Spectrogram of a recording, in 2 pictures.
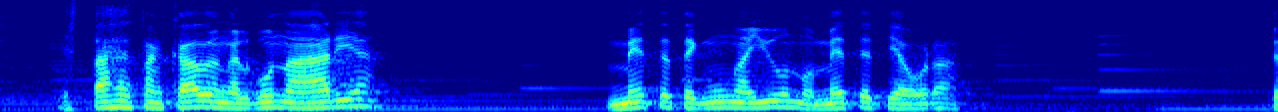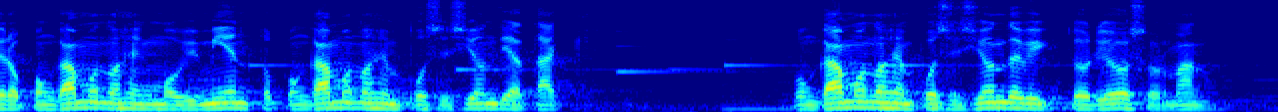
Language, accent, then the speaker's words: Spanish; Honduras; now in United States; Allá nací con las gallinas en Honduras, con los chanchos, con las vacas, con los caballos. Y un día decía, y un día me voy a montar en la panza de un avión y me voy para los Estados Unidos. Y hace 18 años llegué aquí.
